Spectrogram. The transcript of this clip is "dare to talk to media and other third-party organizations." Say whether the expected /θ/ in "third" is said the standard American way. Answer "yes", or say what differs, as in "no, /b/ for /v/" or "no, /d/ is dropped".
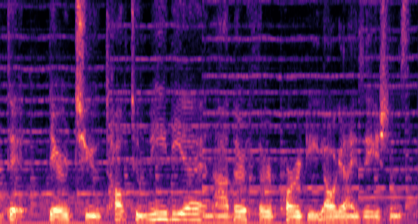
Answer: yes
